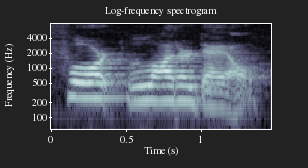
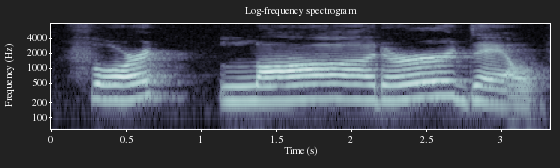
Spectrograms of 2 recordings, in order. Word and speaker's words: Fort Lauderdale: Fort, cut the T. Lau. Every time you have a word with A, U, palavra com A, U, você vai pronunciar com som de O, O. Lauder. Esse D vira um R brando, como se eu falasse irá, ra, arara. Fort Lauderdale. And the word finishes in L.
